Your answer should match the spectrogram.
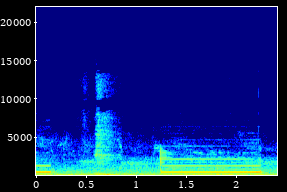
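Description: Telephone ringback tone heard through a phone's speaker as an outgoing call rings: a steady low beep that stops just after the start, then sounds again a little past halfway.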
